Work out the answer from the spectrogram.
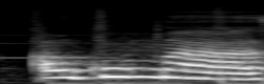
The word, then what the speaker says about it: algum: Alguma semelhança?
